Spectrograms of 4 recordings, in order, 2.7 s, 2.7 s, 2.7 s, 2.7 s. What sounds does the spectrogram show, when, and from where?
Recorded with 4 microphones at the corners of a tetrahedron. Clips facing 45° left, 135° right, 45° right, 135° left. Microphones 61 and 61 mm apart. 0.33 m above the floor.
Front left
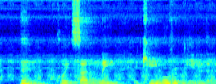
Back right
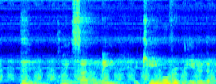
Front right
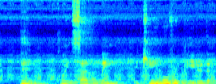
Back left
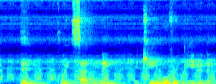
0.2 s a man speaking: 75° left, 1.2 m; by 2.6 s 120° right, 1.1 m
